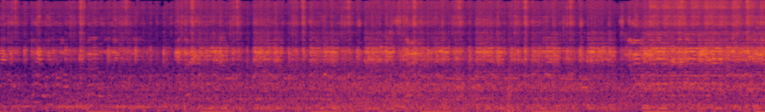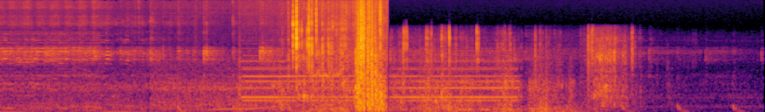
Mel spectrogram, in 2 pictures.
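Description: Steady road and engine noise heard from inside a moving car. About ten seconds in, a car horn sounds for roughly two and a half seconds, with one very loud sharp burst in the middle of it.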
